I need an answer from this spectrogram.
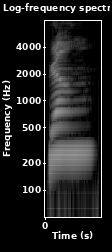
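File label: "rang", tone 2, pronunciation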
